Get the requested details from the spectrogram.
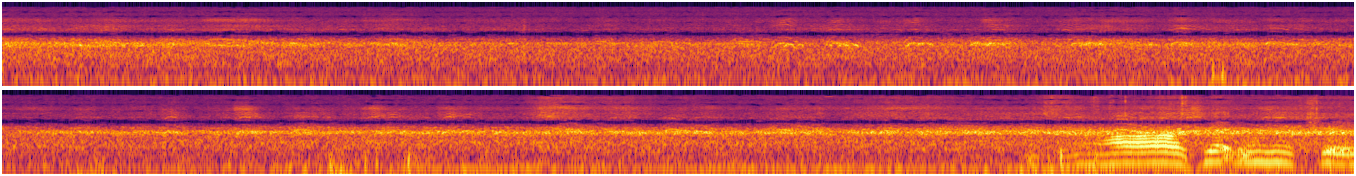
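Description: A large flock of birds chatters and calls steadily overhead.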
